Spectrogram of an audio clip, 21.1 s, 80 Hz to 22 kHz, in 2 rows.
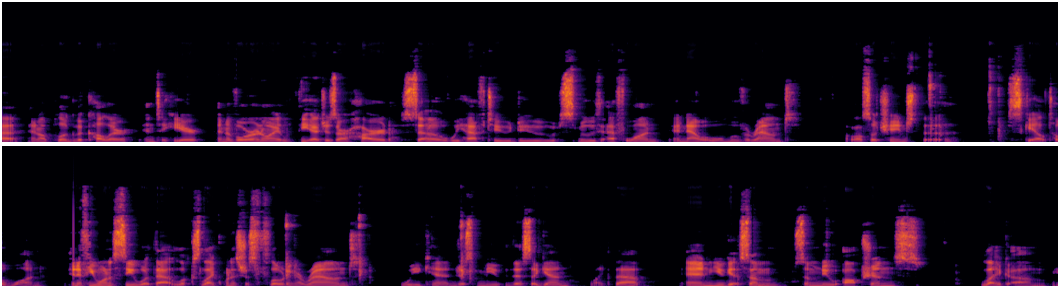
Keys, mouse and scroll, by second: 0.6-1.9 drag, 2.1 middle click, 4.3-6.0 drag, 8.2-10.5 drag, 11.1 scroll up 2, 11.2 middle click, 12.6 click, 13.4 m, 14.2 m, 14.8 click, 15.2 m, 16.3-17.0 middle drag, 16.3-16.9 scroll down 1, 17.2-17.7 scroll up 3, 17.7 scroll down 1, 18.0 middle click, 19.1-21.1 shift+drag.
